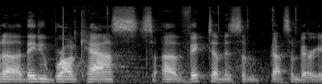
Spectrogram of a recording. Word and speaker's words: VKTM: Uh, the group I'm going to tell you to look into today is Victim, which is spelled VKTM.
